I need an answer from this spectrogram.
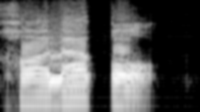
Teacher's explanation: ketika memantul, posisi pangkal lidah, posisi bagian belakang lidah itu naik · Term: sifat tebalnya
